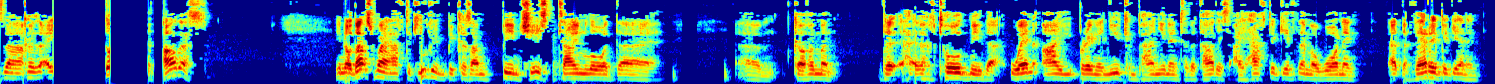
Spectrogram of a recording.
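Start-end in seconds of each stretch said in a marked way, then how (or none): none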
